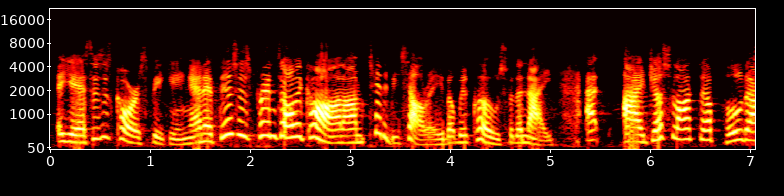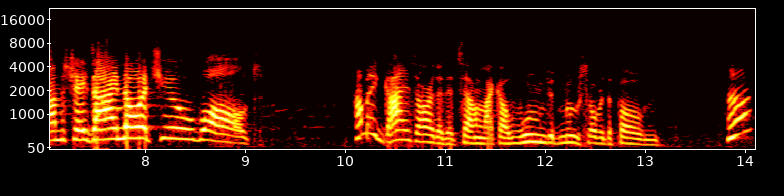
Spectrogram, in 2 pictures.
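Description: A woman's voice: medium pitch, big pitch swings, normal speed, sharp tone. A woman playing a brash, wisecracking but kindly diner waitress in a 1950s radio comedy, with a sassy, exaggerated, teasing delivery. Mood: sassy, exasperated.

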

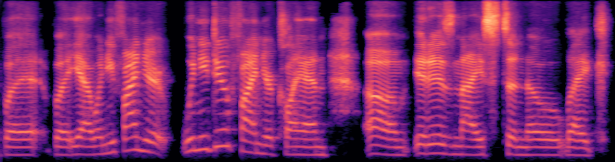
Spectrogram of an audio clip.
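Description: A woman with a fairly low voice hosts a relaxed podcast conversation. She talks candidly and thinks aloud as she goes. She often breaks into a soft laugh. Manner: open, reflective, often laughing softly. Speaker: podcast host.

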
